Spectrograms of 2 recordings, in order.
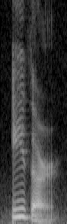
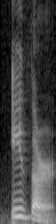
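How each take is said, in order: The two takes are said the same way.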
